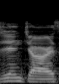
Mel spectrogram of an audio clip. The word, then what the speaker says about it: Gengar: gin jars gengars okay it's it's pronounced gin jars in my eyes so and the files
